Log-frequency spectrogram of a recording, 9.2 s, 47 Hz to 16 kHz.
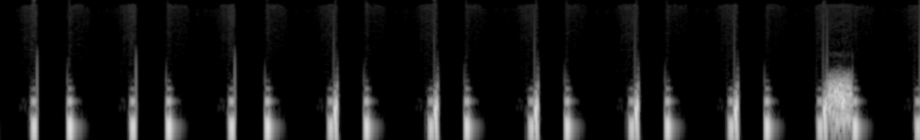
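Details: Aortic stenosis: regular heartbeat about 60/min, first plain, then a sharp early ejection click, then a harsh diamond-shaped murmur; aortic stenosis with ejection click.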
